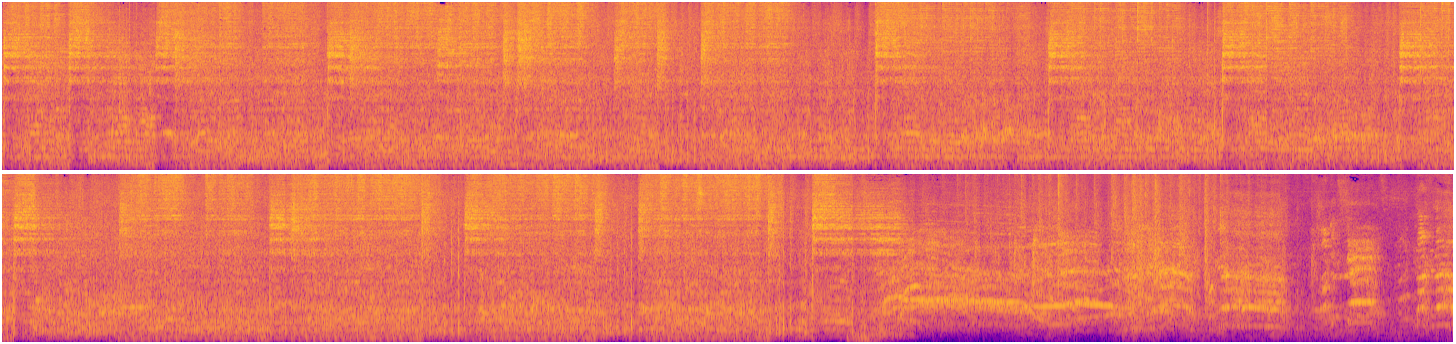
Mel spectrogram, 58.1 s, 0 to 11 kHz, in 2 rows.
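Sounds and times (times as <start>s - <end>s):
distorted guitars: 0.0s - 48.4s
fast metal drumming: 0.0s - 48.4s
metal band playing: 0.0s - 50.7s.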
